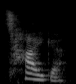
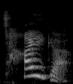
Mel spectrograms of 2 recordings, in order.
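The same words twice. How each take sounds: First: Tiger said firmly, aspirated t; clear model word. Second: Tiger called out loud and high, falling; loud announcing. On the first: Teacher modelling Tiger for children to repeat, firm. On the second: Teacher unveiling tiger from the sound box, loud and excited. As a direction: reveal tiger like a big surprise. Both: Shown as a demonstration. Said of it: "Can you say".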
